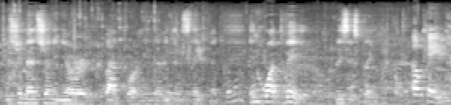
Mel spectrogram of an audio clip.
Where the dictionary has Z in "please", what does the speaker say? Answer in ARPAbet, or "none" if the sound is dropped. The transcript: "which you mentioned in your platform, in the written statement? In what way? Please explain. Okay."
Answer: S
